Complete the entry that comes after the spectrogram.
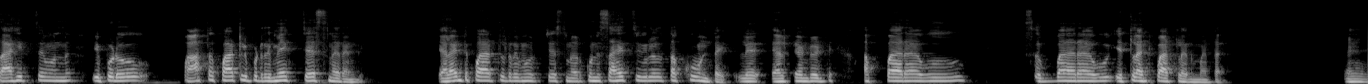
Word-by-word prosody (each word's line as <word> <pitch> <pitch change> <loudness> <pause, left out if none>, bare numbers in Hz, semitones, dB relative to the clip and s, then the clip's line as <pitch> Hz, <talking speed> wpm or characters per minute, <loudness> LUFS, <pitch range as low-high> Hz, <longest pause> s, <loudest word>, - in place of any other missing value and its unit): సాహిత్యమన్న 170 +1 +1 0.3
ఇప్పుడూ 165 +1 +3 0.6
పాత 145 - +1 0.2
పాటలిప్పుడు 185 -2 +3
రీమేక్ 180 +3 +3
చేస్తన్నారండి. 145 - 0 0.8
ఎలాంటి 180 +5 +3
పాటలు 175 0 +2
రీమేక్ 160 -1 -1
చేస్తన్నారు, 150 -2 -3
కొన్ని 165 -2 +2
సాహిత్య 180 +2 +2
విలువలు 175 -1 -1
తక్కువుంటాయి. 175 -5 -1 0.2
లే 140 - +3 0.2
ఎల్ 135 0 +1
ఏంటంటే, 150 +1 0 0.4
అప్పారావు, 160 -1 +2 0.9
సుబ్బారావు 160 +2 +2 0.2
ఇట్లాంటి 155 +1 +2
పాటలనమాట. 120 -8 0 1.3
హ్మ్. 125 -2 -1
160 Hz, 95 wpm, -24 LUFS, 145-175 Hz, 1.3 s, ఇప్పుడూ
